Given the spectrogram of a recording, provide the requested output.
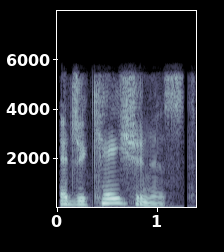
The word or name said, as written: educationist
